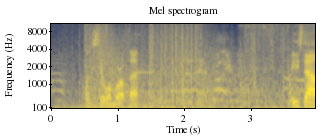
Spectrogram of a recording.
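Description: A rifle fires sharp shots.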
